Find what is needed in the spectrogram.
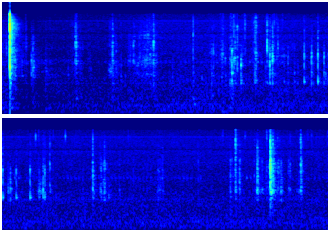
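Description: Small hard clicks and taps of a plastic model railway coach being handled and set down on a short length of model track. A sharp double click comes right at the start, then a quick scatter of small clicks in the middle and a few more near the end.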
